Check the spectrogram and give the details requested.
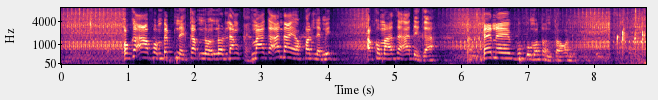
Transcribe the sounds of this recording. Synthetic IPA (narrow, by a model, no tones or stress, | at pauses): oɡaʔafombepnekanolaŋkemaɡaandajokːolːemi | akomaz̬aaɗeɡa | keːnebuɡumotontokoni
